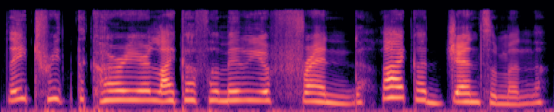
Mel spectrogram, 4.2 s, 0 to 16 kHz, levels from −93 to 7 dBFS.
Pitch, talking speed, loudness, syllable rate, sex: 265 Hz, 145 wpm, -18 LUFS, 4.2 syllables/s, female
